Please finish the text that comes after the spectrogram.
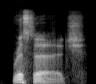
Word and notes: research: British English

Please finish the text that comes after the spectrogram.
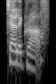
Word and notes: telegraph: Indian

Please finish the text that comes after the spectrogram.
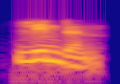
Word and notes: linden: Indian

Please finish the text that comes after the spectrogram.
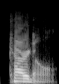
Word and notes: curdle: American English

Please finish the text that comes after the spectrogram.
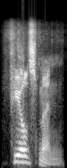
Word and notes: fieldsman: American English

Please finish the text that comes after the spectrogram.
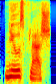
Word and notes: newsflash: Indian

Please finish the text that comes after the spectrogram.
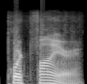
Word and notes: portfire: American English

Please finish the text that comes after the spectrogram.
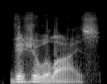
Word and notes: visualize: American English

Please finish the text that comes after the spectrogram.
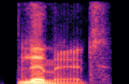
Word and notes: limit: British English

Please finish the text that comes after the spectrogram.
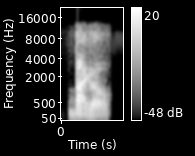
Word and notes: burrow: Indian

